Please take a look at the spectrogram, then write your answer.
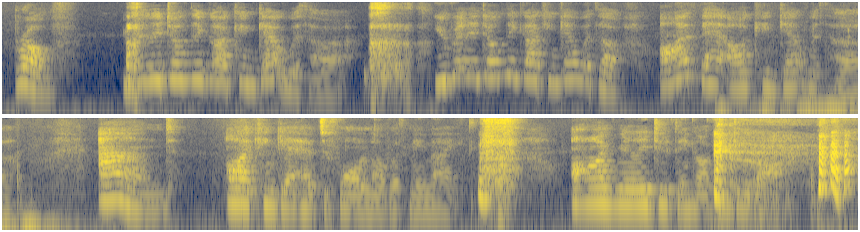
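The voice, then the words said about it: Put-on British accent. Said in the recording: “I'm really loving your British accent.”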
